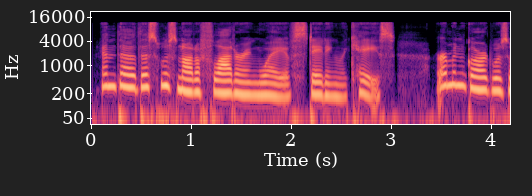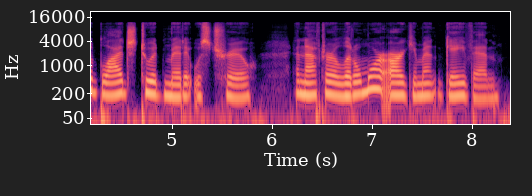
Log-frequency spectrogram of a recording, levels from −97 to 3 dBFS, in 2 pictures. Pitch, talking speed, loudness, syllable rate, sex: 210 Hz, 200 wpm, -18 LUFS, 5.6 syllables/s, female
